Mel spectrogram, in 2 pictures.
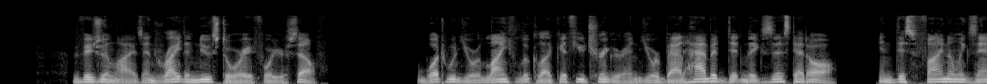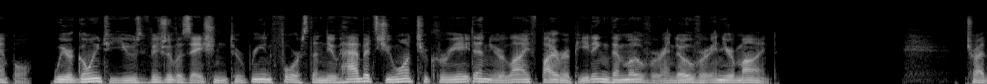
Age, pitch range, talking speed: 30-49, 90-115 Hz, 175 wpm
